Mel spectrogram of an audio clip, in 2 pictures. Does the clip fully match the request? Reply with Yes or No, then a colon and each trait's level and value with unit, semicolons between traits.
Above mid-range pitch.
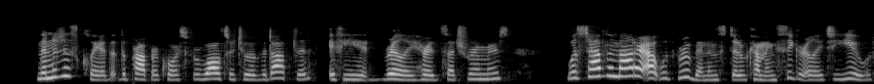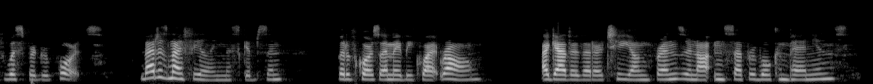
Yes: high, 230 Hz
